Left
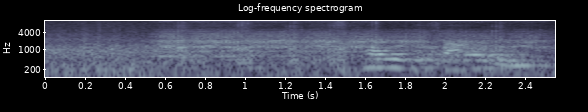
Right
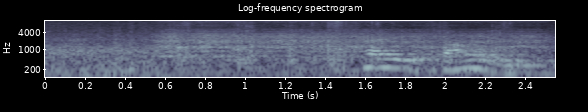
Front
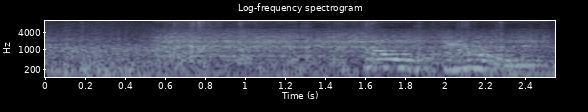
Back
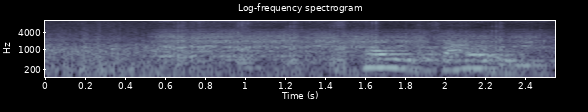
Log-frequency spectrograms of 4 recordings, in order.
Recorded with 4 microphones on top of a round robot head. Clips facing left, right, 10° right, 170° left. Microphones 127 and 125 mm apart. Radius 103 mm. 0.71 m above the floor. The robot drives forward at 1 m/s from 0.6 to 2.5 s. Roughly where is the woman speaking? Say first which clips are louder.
Right 2 dB, back 2 dB; behind right.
